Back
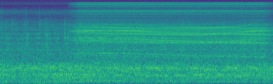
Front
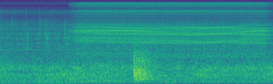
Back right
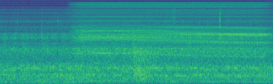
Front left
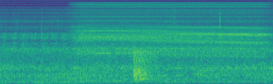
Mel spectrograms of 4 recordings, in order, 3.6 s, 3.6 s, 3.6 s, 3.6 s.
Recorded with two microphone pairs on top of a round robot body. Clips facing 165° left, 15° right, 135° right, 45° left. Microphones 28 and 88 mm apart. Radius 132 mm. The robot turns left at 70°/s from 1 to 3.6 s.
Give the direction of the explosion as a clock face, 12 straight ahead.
1 o'clock.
